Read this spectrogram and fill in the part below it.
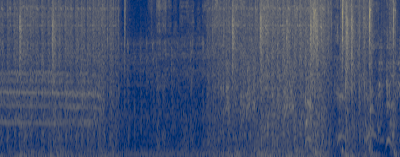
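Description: A laser gun fires in sharp, repeated shots.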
